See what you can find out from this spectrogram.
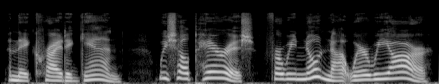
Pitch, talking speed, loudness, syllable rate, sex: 220 Hz, 190 wpm, -16 LUFS, 4.6 syllables/s, female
